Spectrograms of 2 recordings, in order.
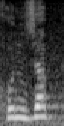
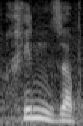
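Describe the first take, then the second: First: The first vowel is a rounded u sound. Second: The first vowel is a front i sound.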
